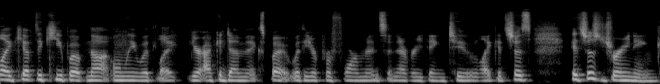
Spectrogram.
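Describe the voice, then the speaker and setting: This woman talks at a fairly quick pace in a medium pitch with a monotone, flat intonation. The background is quiet. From Texas, Houston. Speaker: college volleyball player and podcast co-host. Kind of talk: casual chat.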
